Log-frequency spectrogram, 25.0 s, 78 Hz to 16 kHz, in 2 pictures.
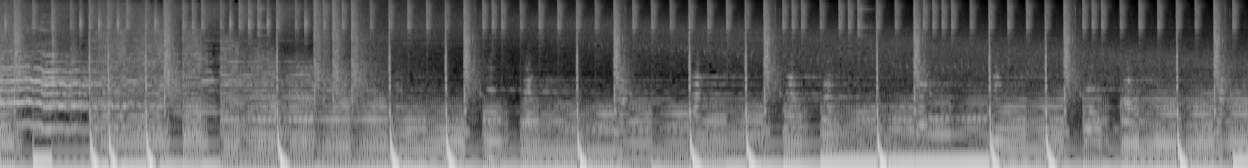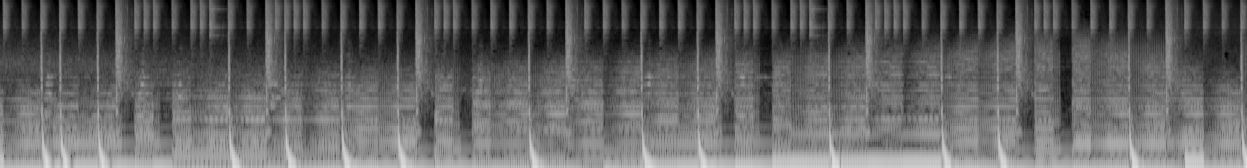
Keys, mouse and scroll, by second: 0.9-3.3 scroll up 1, 3.3 scroll down 1, 3.6 ctrl+s, 3.9 click, 4.5 click, 4.6 scroll down 3, 4.7 s, 5.4 ctrl+a, 5.7 click, 5.8 ctrl+a, 8.8 shift+right click, 8.9 shift+a, 9.6 Tab, 9.7 s, 10.4 click, 10.6 click, 11.4 s, 12.2 middle click, 12.4-12.8 scroll up 1, 12.8 ctrl+r, 15.7 shift+middle click, 15.8-16.1 scroll up 1, 16.1 ctrl+b, 18.6 click, 18.8 g, 19.3 click, 19.5 g, 20.7 1, 20.9 shift+click, 21.6 ctrl+b, 24.5 Tab, 24.8-24.9 drag.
